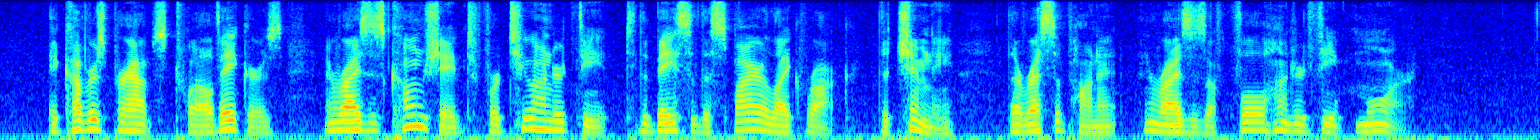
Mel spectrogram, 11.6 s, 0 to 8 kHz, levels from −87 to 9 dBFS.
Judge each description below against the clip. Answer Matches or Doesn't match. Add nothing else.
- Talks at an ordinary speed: Matches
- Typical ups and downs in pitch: Matches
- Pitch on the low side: Matches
